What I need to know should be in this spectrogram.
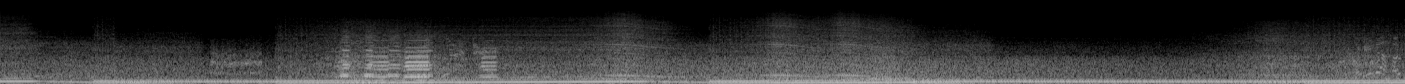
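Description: A truck engine hums steadily, changing pitch as it shifts gears.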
